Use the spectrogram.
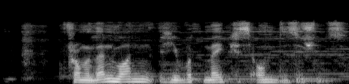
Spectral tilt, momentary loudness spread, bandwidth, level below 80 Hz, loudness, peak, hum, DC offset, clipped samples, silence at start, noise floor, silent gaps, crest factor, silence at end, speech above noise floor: -5 dB/octave; 7 LU; 8 kHz; -56 dBFS; -18 LUFS; -2 dBFS; none; under 0.1%; under 0.1%; 0.25 s; -46 dBFS; none; 16 dB; 0 s; 28 dB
